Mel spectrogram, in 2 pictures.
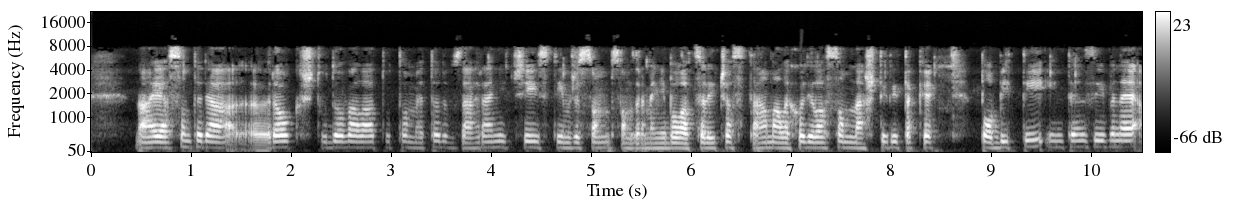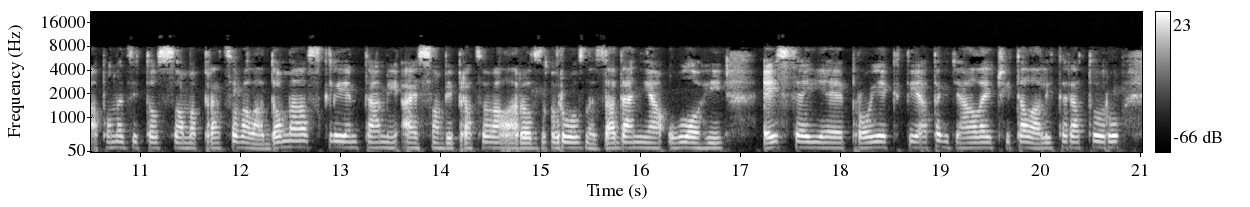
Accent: Revúca, Banská Bystrica Region, Slovakia; now in Banská Bystrica, Slovakia; A keď som skončila, tak som nastúpila na daňový úrad v Revúci, odkiaľ pochádzam. A neskôr, keď som teda išla za svojím manželom do Banskej Bystrice, tak som prestúpila na daňové riaditeľstvo

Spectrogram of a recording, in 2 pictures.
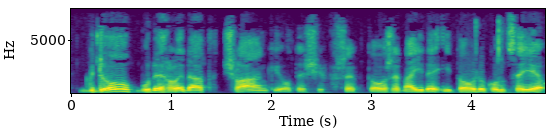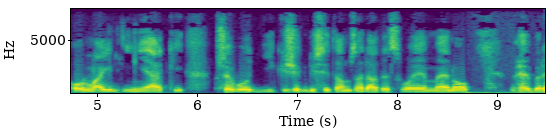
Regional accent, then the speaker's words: Moravian-Silesian Region, Czechia; Třeba zrovna já jsem chachar ze Severní Moravy

